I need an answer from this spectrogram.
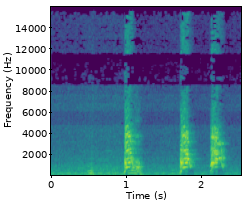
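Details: Shih Tzu barking in reaction to a snoring prank, with a faint soft whimper first, then three loud clipped barks at uneven intervals, against a steady background hum.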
